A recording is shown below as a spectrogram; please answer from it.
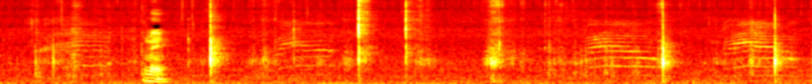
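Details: Srintil, a house cat, keeps meowing for food in a small room; several strained, wavering meows mix with a person's voice and sharp clicks.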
